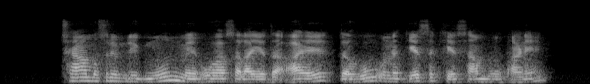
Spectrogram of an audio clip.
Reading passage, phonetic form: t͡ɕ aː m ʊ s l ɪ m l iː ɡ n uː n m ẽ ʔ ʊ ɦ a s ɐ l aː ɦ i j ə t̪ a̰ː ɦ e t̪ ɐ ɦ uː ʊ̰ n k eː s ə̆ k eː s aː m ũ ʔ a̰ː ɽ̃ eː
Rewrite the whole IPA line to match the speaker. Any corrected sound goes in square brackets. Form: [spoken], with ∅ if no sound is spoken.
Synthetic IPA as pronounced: [t͡ɕʰ] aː m ʊ s l ɪ m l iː ɡ n uː n m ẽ ʔ ʊ ɦ a s ɐ l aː ɦ i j ə t̪ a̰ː ɦ e t̪ ɐ ɦ uː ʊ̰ n k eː s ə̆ [kʰ] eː s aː m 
